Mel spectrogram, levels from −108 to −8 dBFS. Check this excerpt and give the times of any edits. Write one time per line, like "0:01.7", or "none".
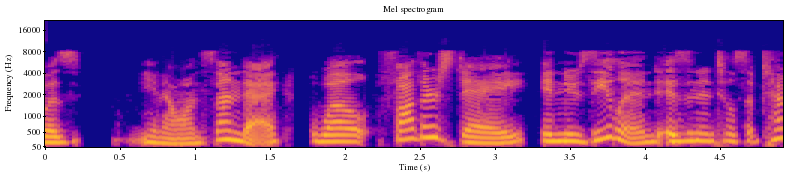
0:01.6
